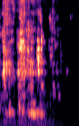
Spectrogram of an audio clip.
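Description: Glaze pours out of a slip-cast ceramic planter in a few gurgling, splashy bursts that trail off into a last small drip, close and fairly quiet.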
